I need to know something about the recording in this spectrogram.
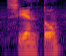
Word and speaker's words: ciento: Okay, ciento.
